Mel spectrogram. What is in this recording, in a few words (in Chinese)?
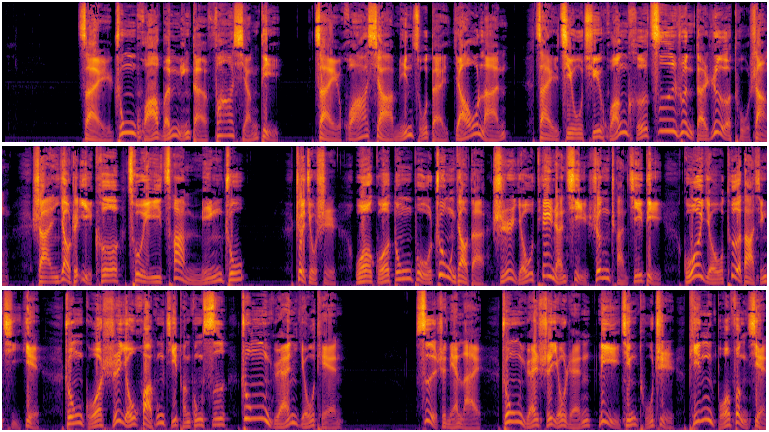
男-工作纪实-工会工作纪实, 配音案例; 中国石化中原石油勘探局工会工作纪实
